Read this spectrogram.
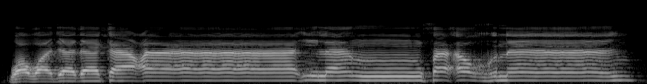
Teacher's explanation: غین کو ساتھ ملائیں گے، غین ان حروف میں سے ہے جو منہ بھر کر پڑھا جاتا ہے۔ نون پر کڑی زبر ہے، ایک الف کے انداز سے اس کو لمبا ادا کریں گے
